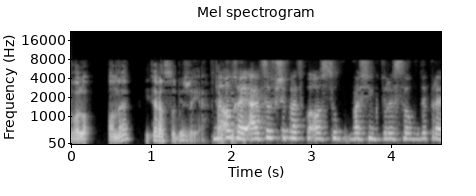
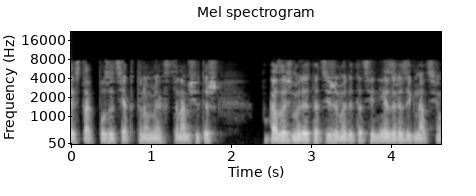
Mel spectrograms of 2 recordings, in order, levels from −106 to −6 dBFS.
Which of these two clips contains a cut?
first; 1 cut; at 1.7 s

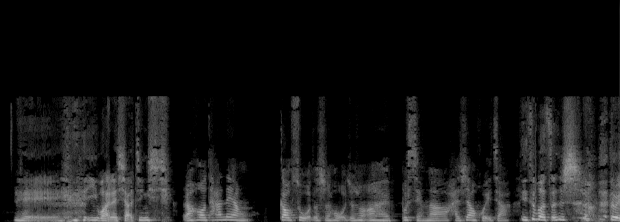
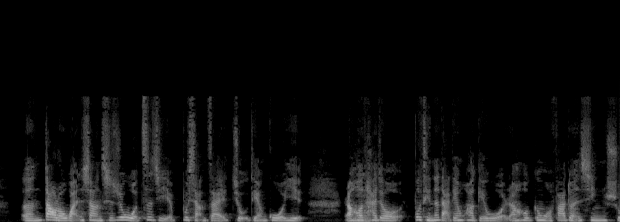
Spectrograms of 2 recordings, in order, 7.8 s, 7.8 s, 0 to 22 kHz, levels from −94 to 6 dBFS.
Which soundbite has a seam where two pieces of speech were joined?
first; 2 cuts; at 2.2 s, 6.5 s

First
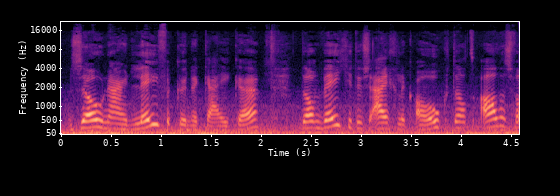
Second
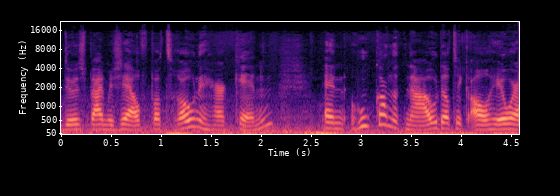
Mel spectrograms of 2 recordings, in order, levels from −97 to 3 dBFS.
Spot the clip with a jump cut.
second; 1 cut; at 2.6 s

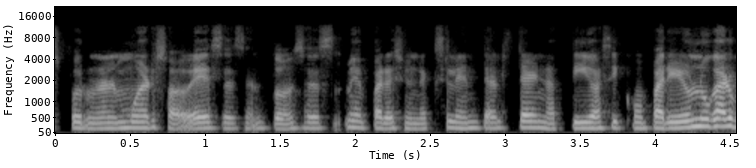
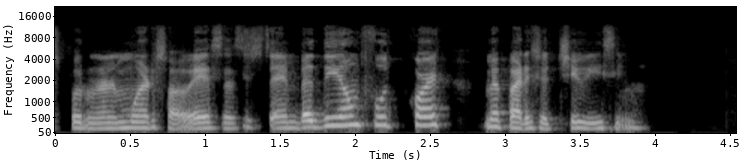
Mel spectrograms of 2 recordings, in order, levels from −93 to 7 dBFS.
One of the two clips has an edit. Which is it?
second; 2 cuts; at 1.2 s, 2.6 s

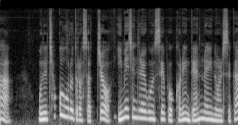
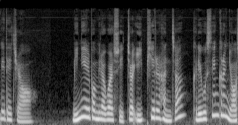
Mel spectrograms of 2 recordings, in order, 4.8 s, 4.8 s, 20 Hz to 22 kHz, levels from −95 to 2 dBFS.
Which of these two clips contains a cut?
second; 1 cut; at 1.4 s

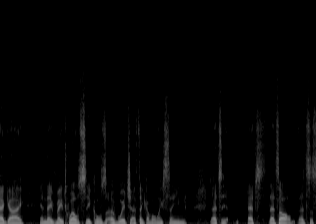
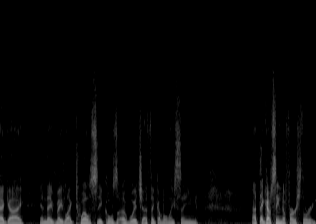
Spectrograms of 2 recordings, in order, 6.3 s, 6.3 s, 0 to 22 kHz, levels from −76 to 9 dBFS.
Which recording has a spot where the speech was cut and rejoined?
first; 2 cuts; at 1.3 s, 4.1 s

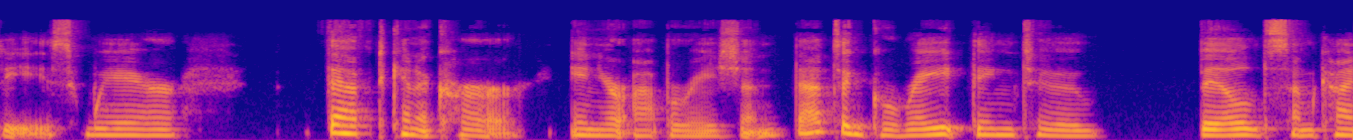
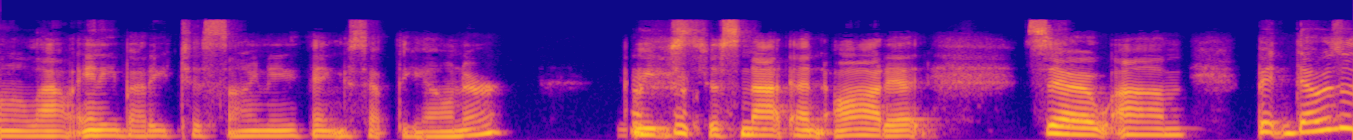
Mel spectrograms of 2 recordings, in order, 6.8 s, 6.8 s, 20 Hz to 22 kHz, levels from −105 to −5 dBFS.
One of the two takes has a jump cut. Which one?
second; 1 cut; at 3.1 s

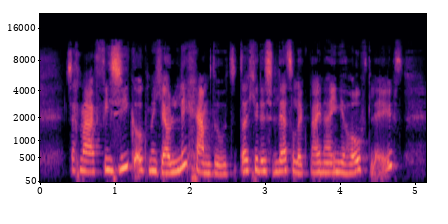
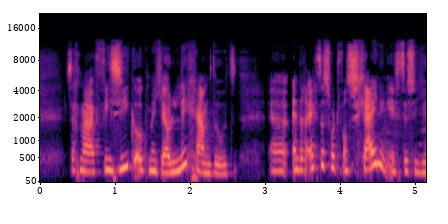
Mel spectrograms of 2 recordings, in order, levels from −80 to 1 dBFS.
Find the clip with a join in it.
second; 1 cut; at 2.6 s

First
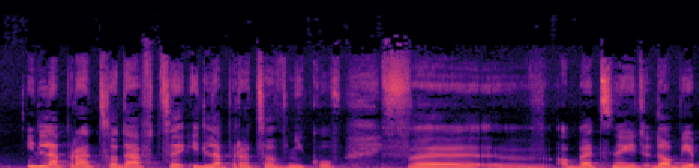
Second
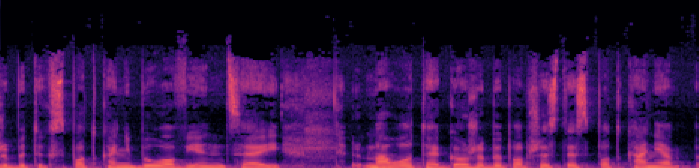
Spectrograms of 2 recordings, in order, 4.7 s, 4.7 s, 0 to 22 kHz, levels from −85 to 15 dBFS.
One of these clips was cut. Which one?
first; 1 cut; at 2.5 s

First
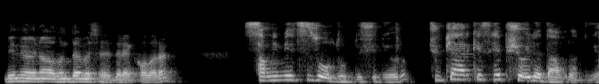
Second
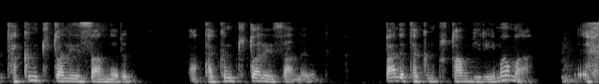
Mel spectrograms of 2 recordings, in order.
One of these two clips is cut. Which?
first; 2 cuts; at 2.3 s, 4.2 s

